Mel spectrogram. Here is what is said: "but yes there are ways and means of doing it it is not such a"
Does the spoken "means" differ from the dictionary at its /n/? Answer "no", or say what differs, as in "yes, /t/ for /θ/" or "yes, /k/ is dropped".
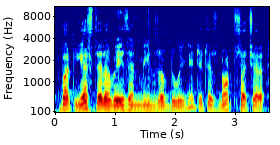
no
